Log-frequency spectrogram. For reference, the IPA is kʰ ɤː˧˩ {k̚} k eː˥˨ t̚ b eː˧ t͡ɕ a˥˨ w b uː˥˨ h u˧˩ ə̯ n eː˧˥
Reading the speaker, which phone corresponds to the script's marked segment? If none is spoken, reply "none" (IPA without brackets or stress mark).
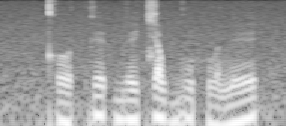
t̚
